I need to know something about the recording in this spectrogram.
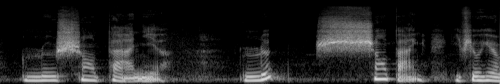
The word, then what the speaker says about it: champagne: Et maintenant, le champagne. Not champ, champ, champ. Not che, champagne. With the new sound like an onion. Le champagne.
